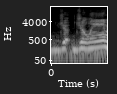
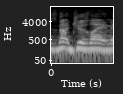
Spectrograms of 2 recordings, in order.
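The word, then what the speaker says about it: Ghislaine: And Maxwell Maxwell chick Jelene or Jillian or however we're supposed to call her. Not Jlane even though that's how it's spelled.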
